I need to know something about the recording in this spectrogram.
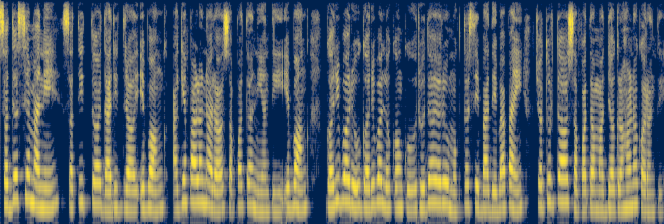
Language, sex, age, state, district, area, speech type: Odia, female, 18-30, Odisha, Kalahandi, rural, read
